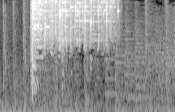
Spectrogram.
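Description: Glass-shattering sound effect: a sudden crash about half a second in that fades out after about a second, laid over a low sustained music bed.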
